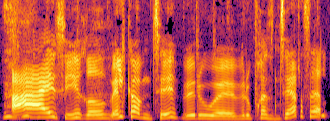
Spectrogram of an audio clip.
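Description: A woman's voice: a little high, animated, pushed and bright, faint music behind. A woman hosting a radio show, chatting informally and slipping in the odd English phrase. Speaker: radio host interviewing a musical guest. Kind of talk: casual chat.

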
